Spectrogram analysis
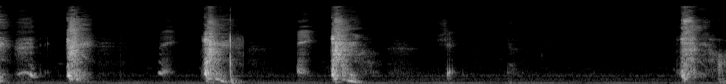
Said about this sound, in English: Excuse me, I got a sneeze pending.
